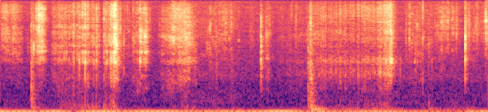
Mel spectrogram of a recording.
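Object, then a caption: Bar of soap cut with a small blade. A small metal blade cuts and scrapes shavings off a green-and-white striped solid dry bar of soap held in the hand. Short, dry, crisp scraping and crunching strokes come in quick bursts, with bright rasps over a faint low rumble.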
